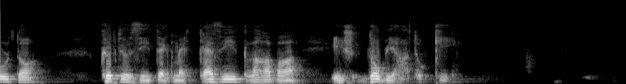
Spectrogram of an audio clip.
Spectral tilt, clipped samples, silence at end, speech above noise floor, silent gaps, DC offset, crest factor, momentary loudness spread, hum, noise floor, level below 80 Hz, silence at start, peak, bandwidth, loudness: -8.5 dB/octave; 0.1%; 1.75 s; 50 dB; none; under 0.1%; 16 dB; 15 LU; none; -65 dBFS; -44 dBFS; 0 s; 0 dBFS; 7.2 kHz; -16 LUFS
